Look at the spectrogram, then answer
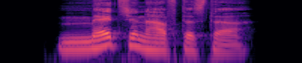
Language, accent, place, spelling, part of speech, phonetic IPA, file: German, Germany, Berlin, mädchenhaftester, adjective, [ˈmɛːtçənhaftəstɐ], De-mädchenhaftester.ogg
- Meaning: inflection of mädchenhaft: 1. strong/mixed nominative masculine singular superlative degree 2. strong genitive/dative feminine singular superlative degree 3. strong genitive plural superlative degree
